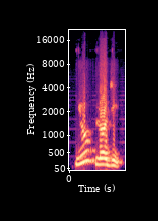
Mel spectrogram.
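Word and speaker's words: eulogy: जब ई और यू साथ में हो तो उसमें से सिर्फ हम यू को पढ़ेंगे, ई को साइलेंट कर देंगे।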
